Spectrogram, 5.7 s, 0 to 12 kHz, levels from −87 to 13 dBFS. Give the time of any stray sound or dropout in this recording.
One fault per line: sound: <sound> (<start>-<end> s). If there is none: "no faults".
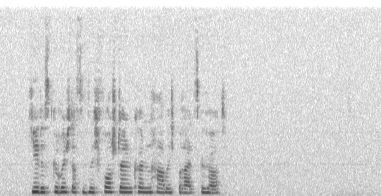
no faults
